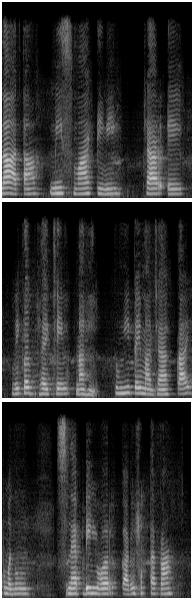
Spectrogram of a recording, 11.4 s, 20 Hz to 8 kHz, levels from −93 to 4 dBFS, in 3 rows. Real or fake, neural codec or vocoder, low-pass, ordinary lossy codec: fake; codec, 16 kHz, 1 kbps, X-Codec, HuBERT features, trained on balanced general audio; 7.2 kHz; none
